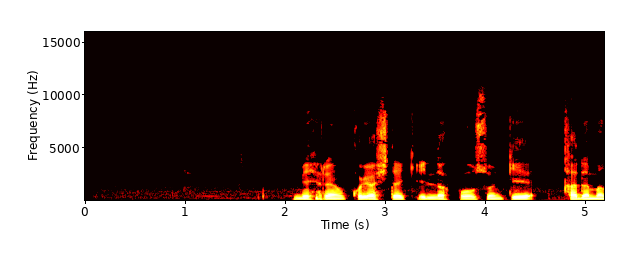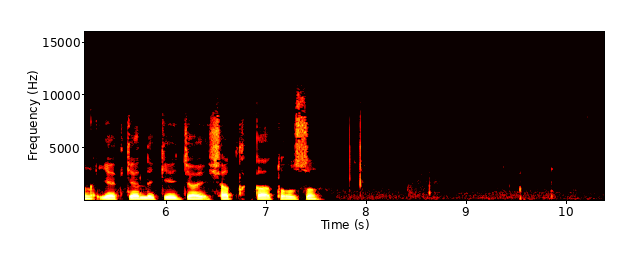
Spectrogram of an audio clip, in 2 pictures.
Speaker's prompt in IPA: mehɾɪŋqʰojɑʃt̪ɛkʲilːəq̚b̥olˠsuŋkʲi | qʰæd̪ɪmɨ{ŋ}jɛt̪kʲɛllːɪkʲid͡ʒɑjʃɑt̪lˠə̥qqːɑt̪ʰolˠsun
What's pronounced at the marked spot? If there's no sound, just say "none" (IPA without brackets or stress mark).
ŋ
